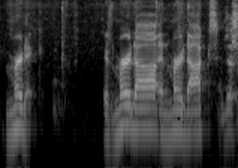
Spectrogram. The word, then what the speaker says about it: Murdaugh: the defendant's name the same way the defendant pronounces murdick there's Murdoch and Murdoch's just real quick yes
